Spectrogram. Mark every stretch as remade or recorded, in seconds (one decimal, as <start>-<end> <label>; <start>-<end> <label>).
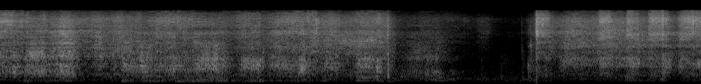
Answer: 0.0-1.3 recorded; 1.3-3.1 remade; 3.1-3.5 recorded; 3.5-7.0 remade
